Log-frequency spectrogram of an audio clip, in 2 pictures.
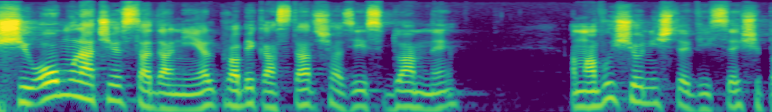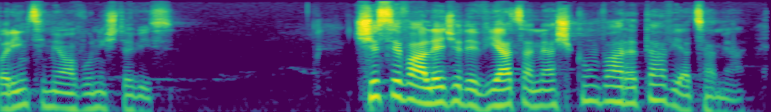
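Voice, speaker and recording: A man's animated tone and lively intonation, fairly high pitch, moderate pace, quiet background. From Romania, Bucharest. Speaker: pastor. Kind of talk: sermon. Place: church. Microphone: handheld.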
